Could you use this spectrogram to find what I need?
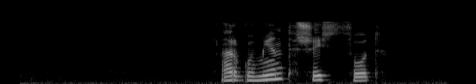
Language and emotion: Russian, neutral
